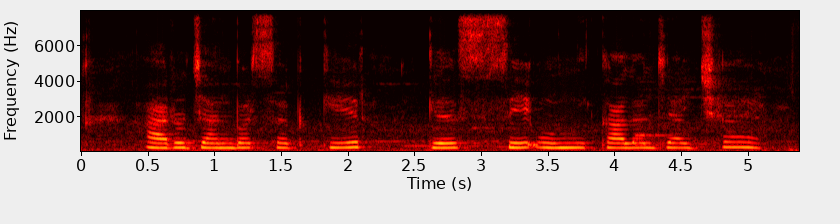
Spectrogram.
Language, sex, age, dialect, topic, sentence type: Maithili, female, 60-100, Bajjika, agriculture, statement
